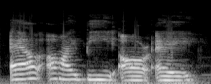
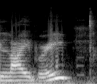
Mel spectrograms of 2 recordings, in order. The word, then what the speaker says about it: library: Many times you can hear people say library, but it's pronounced library. So the R sound in this word is hard for a lot of non-native speakers to figure out, because so the R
